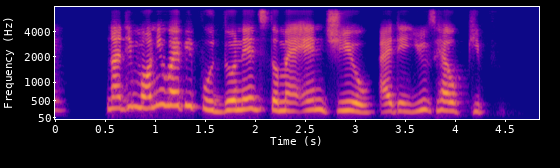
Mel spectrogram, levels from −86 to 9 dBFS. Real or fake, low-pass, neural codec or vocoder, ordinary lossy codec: fake; 7.2 kHz; codec, 16 kHz, about 1 kbps, DyCAST, with the encoder's durations; none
